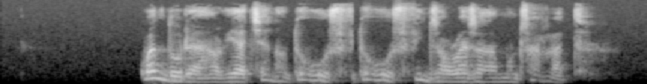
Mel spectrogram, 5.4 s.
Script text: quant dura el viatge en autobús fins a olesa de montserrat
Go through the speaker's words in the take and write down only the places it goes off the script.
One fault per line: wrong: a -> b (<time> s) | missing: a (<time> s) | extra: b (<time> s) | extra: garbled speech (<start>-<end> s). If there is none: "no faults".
extra: autobús (2.9 s)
